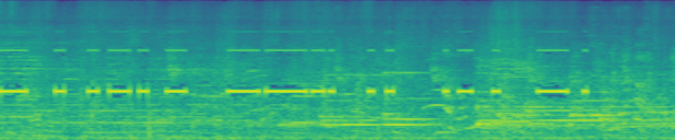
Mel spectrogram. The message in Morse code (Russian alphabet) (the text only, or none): none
